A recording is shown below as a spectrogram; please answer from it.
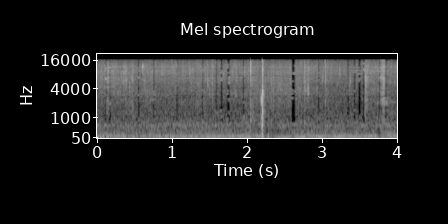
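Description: A grape-bunch stem being cut, one sharp click about halfway through, over a steady low hum.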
